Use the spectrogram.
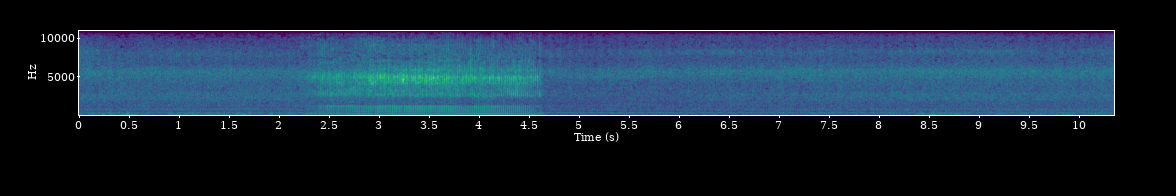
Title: Dog snoring for 1 minute and 41 seconds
